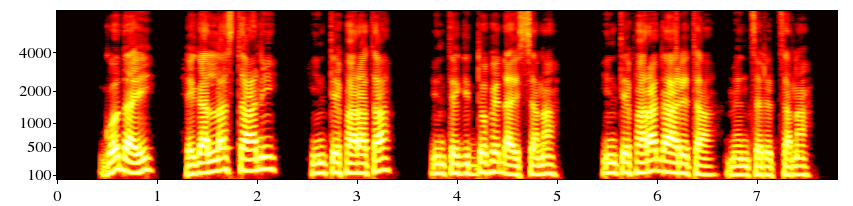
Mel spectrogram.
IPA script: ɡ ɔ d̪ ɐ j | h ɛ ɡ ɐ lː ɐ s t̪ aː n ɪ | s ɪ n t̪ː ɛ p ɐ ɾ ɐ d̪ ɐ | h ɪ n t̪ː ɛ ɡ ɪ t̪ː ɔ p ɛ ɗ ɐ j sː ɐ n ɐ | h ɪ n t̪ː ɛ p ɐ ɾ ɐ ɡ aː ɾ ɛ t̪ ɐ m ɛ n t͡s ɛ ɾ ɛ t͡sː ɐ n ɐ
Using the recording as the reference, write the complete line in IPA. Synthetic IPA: ɡ ɔ d̪ ɐ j | h ɛ ɡ ɐ lː ɐ s t̪ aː n ɪ | h ɪ n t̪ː ɛ p ɐ ɾ ɐ t̪ ɐ | h ɪ n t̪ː ɛ ɡ ɪ d̪ː ɔ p ɛ ɗ ɐ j sː ɐ n ɐ | h ɪ n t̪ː ɛ p ɐ ɾ ɐ ɡ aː ɾ ɛ t̪ ɐ m ɛ n t͡s ɛ ɾ ɛ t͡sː ɐ n ɐ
